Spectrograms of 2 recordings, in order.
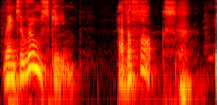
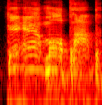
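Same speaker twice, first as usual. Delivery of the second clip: hammed-up Cockney landlord's holler; Cockney accent; 8 semitones higher, slower than usual. Shown as a demonstration. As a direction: shout it like a Cockney soap character. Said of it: "Can you do a Cockney accent?".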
